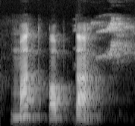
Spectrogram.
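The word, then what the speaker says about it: 맛없다: Tapi kalau untuk tidak enak ini cara bacanya yang dipakai sehari-hari bahasanya itu mat opta ya.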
